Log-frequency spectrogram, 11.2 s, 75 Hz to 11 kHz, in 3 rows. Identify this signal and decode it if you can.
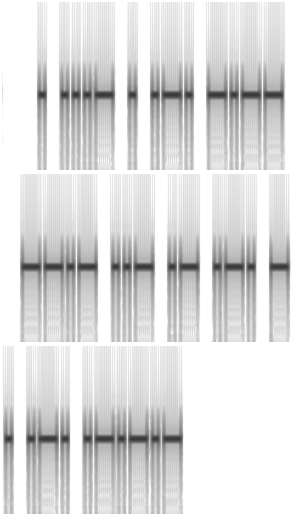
Morse code, heard as a keyed tone, about 17 wpm, 700 Hz. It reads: EVERY QUARTER.
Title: Sentences from Top 1500 Words 17wpm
